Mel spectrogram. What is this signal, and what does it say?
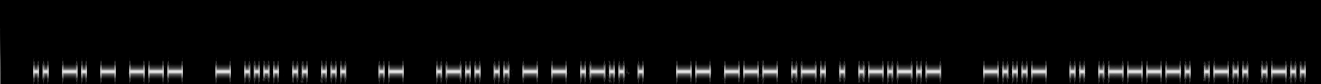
Morse code, heard as a keyed tone, about 25 wpm, 600 Hz. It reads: INTO THIS A LITTLE MORE. <BT> I'LL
